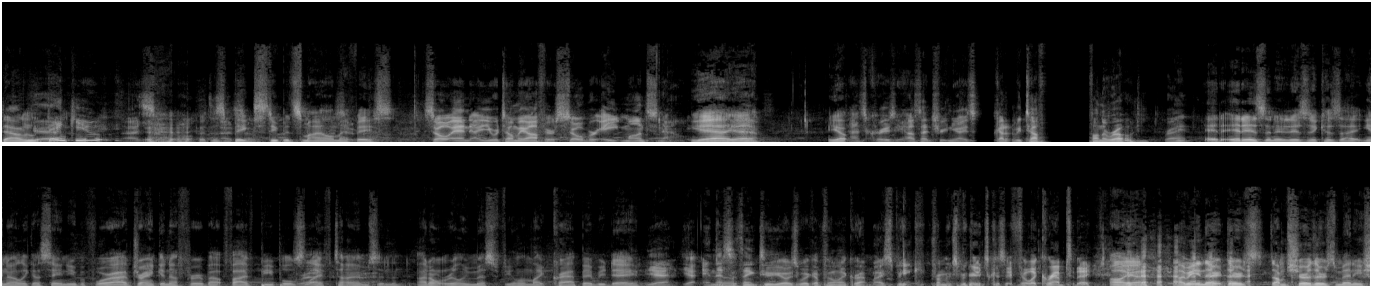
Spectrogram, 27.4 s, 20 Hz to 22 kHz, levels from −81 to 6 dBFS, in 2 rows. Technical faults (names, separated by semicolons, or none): call audio freeze; short stall from a late packet; jitter buffer speed-up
